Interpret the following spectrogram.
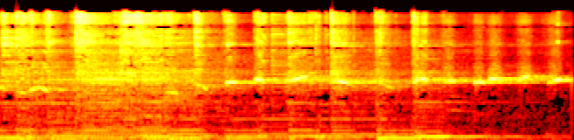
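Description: Acoustic guitar playing an instrumental break with no singing, its low notes ringing, while a thin high whistling tone with small pitch bends sits above it.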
